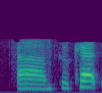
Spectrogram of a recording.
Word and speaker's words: Phuket: Yes, it's just because they're going, I'm sending them from Bangkok to the one that killed me, and I don't know how you pronounce it, but it sounds like Phuket. It's Phuket. Phuket, that's where I was at.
